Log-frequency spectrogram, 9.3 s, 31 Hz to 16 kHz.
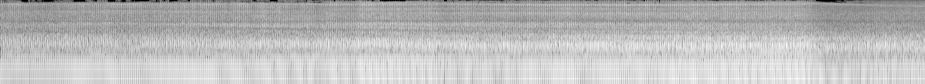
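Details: M7040 tractor with a heavy-duty turbo kit built to run quietly: even diesel rumble that climbs with revs then drops back, with no turbo whistle or whine. Normal, healthy running.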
